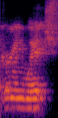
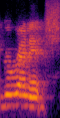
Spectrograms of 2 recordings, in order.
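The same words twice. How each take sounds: First: The name is said as its spelling suggests. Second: The name is said in its reduced spoken form. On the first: "even though it looks like Greenwich" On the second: "we say it Greenwich"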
